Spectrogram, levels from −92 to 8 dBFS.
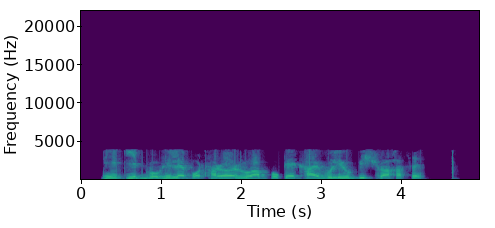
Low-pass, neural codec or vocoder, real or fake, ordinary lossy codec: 7.2 kHz; none; real; AAC, 16 kbps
